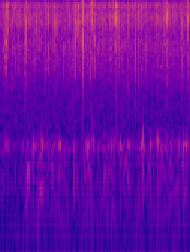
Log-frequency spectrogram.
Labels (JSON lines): {"label": "ambient", "recorder": "HydroMoth"}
